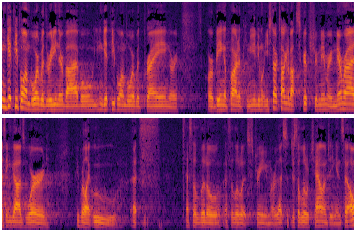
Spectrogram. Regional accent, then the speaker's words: Mayo, Florida, United States; also born or lived in Fort Worth / Oklahoma; And I moved here this summer. I'm originally from Mayo, which is about an hour from here, and I've been living out of state for 9 years. I was in Texas in seminary for three in Fort Worth

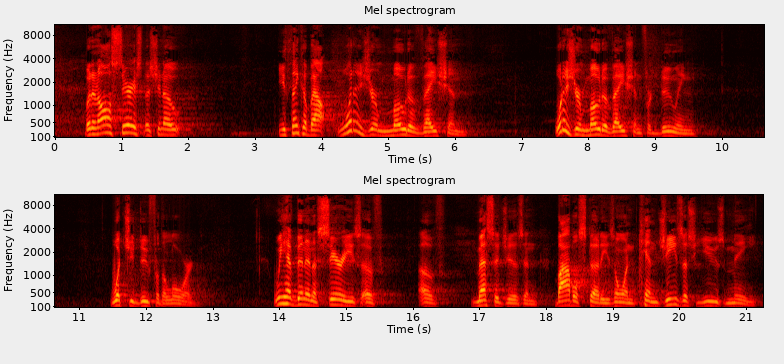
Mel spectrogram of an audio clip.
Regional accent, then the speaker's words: Jacksonville, Florida, United States; I was from Jacksonville, and you know, I came here and I was in school and busy, but boy, I really couldn't wait to get back to Jacksonville

